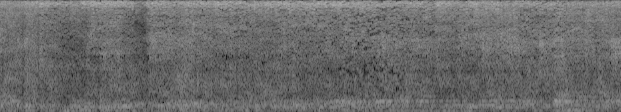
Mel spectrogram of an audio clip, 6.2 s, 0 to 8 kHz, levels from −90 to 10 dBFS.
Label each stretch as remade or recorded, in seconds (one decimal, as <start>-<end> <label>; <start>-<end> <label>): 0.0-3.4 remade; 3.4-4.1 recorded; 4.1-6.2 remade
